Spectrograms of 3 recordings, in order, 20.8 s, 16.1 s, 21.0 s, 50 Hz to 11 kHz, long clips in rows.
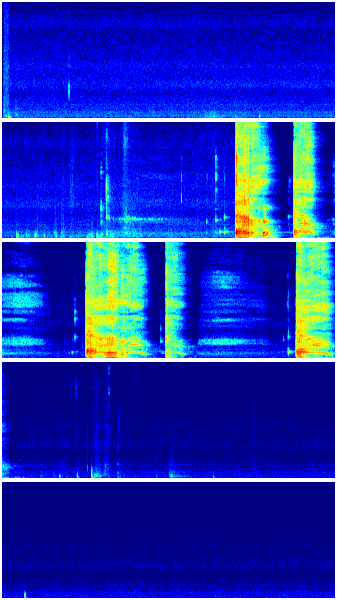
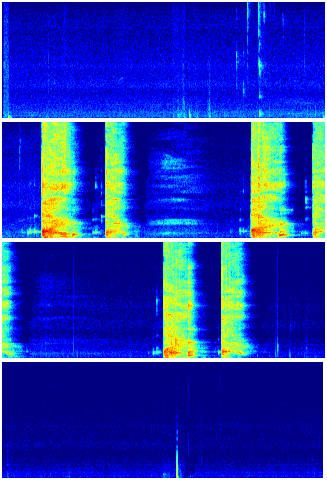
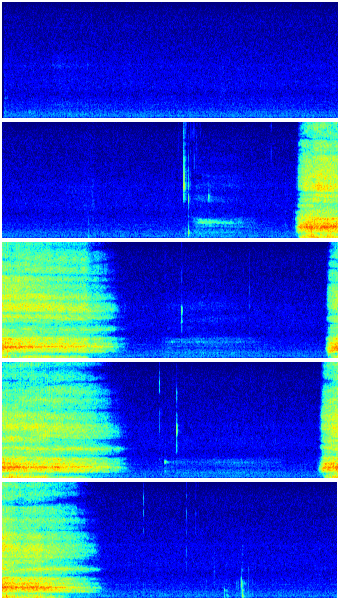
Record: {"cough_length": "20.8 s", "cough_amplitude": 32768, "cough_signal_mean_std_ratio": 0.2, "three_cough_length": "16.1 s", "three_cough_amplitude": 32629, "three_cough_signal_mean_std_ratio": 0.24, "exhalation_length": "21.0 s", "exhalation_amplitude": 14372, "exhalation_signal_mean_std_ratio": 0.35, "survey_phase": "alpha (2021-03-01 to 2021-08-12)", "age": "65+", "gender": "Female", "wearing_mask": "No", "symptom_cough_any": true, "symptom_fatigue": true, "symptom_headache": true, "symptom_change_to_sense_of_smell_or_taste": true, "symptom_onset": "8 days", "smoker_status": "Never smoked", "respiratory_condition_asthma": false, "respiratory_condition_other": false, "recruitment_source": "Test and Trace", "submission_delay": "2 days", "covid_test_result": "Positive", "covid_test_method": "RT-qPCR", "covid_ct_value": 15.5, "covid_ct_gene": "ORF1ab gene", "covid_ct_mean": 15.9, "covid_viral_load": "5900000 copies/ml", "covid_viral_load_category": "High viral load (>1M copies/ml)"}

